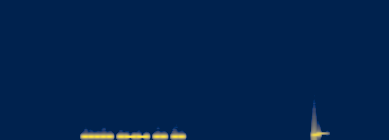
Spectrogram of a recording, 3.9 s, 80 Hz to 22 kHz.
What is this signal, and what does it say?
Morse code, heard as a keyed tone, about 38 wpm, 700 Hz. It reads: 5WII
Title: Four Challenging Letter-Number Combinations 40wpm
